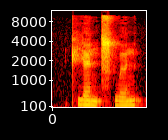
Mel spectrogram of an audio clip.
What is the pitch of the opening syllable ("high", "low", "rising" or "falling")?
falling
